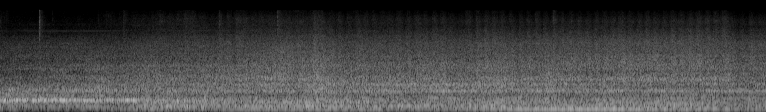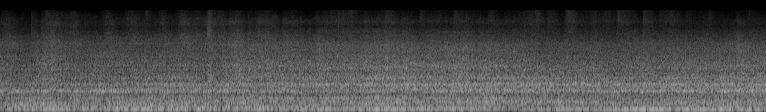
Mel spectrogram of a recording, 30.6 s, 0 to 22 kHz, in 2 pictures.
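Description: Kawasaki Heavy Industries / CRRC Qingdao Sifang CT251 metro train running, heard inside the passenger car: a continuous low rumble of the running gear with steady humming tones over it. The rumble grows heavier about ten seconds in.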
